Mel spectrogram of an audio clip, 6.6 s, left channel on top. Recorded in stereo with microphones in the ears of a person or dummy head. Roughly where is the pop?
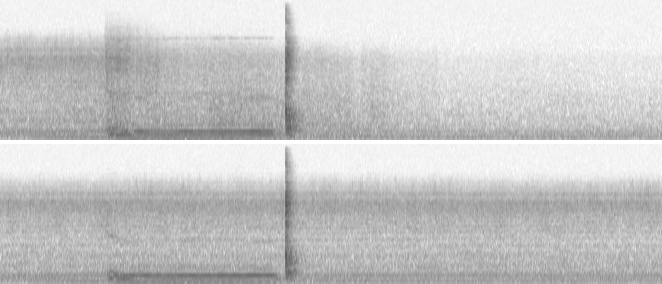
Centre.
